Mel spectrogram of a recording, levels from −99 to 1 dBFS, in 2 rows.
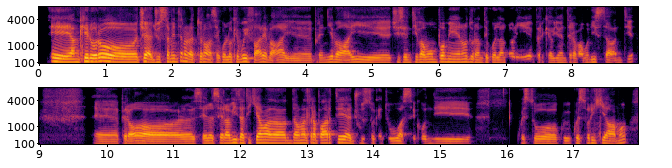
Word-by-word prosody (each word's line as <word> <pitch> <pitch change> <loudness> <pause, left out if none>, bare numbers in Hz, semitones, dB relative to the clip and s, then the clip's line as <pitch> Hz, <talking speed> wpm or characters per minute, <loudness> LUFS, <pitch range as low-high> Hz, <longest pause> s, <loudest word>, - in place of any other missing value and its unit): Eh, 165 -5 +6
anche 150 +5 +4
loro, 165 -6 +7
cioè 140 +1 +5
giustamente 155 +6 -1
hanno 180 - 0
detto, 145 - -1
no: 150 - 0
"Se - - -6
è - - -3
quello 135 +1 -2
che 145 - -5
vuoi 165 +3 +2
fare, 160 -1 -1
vai! 120 -5 -4 0.2
Ehm, 110 - -10
prendi 130 +2 -8
e - - +1
vai!" 125 -1 -2
Ehm, - - -6
ci 120 +2 -10
sentivamo 130 +2 -2
un 140 - -4
po' 155 +3 +1
meno 145 -1 -4
durante 130 -5 -5
quell'anno 125 -1 -7
lì, 410 +3 -7
perché 485 +1 -13
ovviamente 115 0 -8
eravamo 115 +1 -6
distanti, 125 0 -5 0.9
ehm, 110 -2 -6
però, 115 -2 +2
ehm, - - -2
se 115 +3 -4
la 135 - -1
se 130 +2 -1
la 140 0 +2
vita 155 -1 +1
ti 150 +2 -11
chiama 155 0 +4
da 145 0 +3
da 140 0 -3
un'altra 145 +1 +1
parte, 150 +3 +2
è 140 - +1
giusto 120 0 -11
che - - -16
tu 125 +1 -5
assecondi 115 -2 -7 0.7
questo 115 -3 -3
que 125 +2 -9
questo 130 +1 -5
richiamo, 140 +1 -3
135 Hz, 185 wpm, -23 LUFS, 120-150 Hz, 0.9 s, loro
